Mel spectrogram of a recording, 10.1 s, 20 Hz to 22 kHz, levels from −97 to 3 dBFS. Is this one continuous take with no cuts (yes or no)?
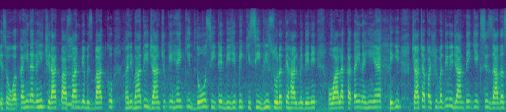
no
